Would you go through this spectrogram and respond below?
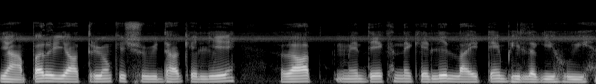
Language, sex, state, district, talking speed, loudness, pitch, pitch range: Hindi, male, Uttar Pradesh, Hamirpur, 170 wpm, -19 LUFS, 130 Hz, 125-135 Hz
